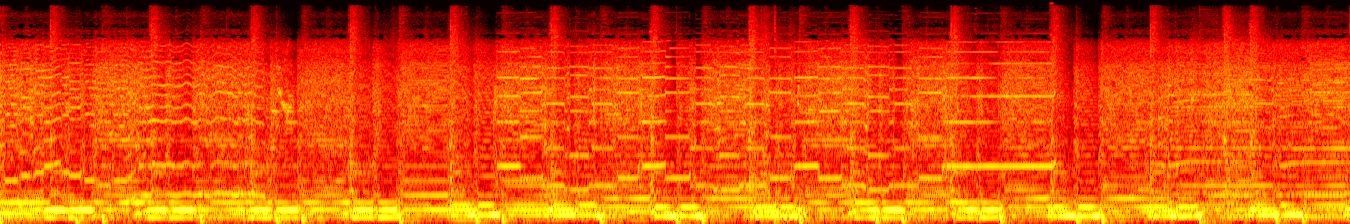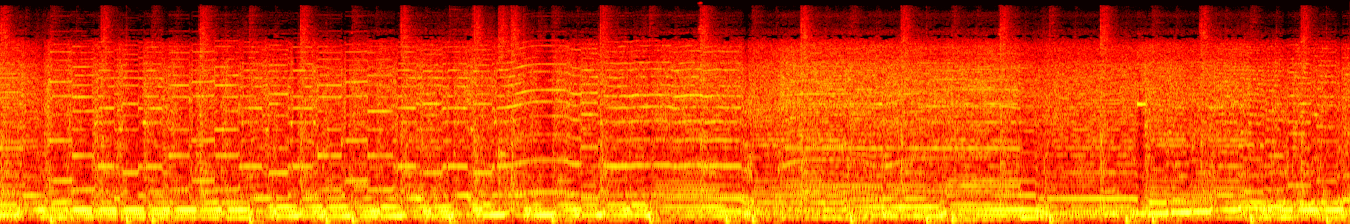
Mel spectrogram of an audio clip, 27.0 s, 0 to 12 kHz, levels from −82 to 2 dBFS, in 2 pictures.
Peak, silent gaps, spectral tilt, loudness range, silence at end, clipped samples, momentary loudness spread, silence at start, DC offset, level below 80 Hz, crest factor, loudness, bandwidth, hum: -4 dBFS; none; -5.5 dB/octave; 1 LU; 0 s; under 0.1%; 2 LU; 0 s; under 0.1%; -34 dBFS; 12 dB; -16 LUFS; 11.5 kHz; none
